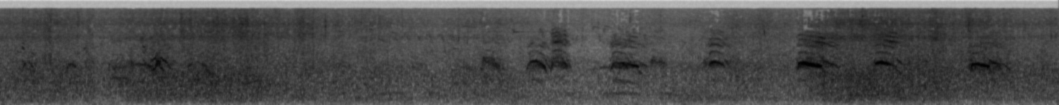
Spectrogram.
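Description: Birds giving short, repeated chirping calls over a steady outdoor background hiss, the calls growing more frequent in the second half.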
